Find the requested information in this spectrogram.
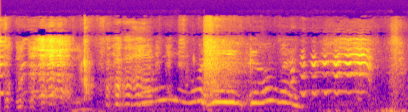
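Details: Nigerian Dwarf goat on a homestead during kidding season, with a doe giving birth. A wavering, rising-and-falling bleat runs through the middle, then a brief higher tremulous bleat, with people talking in the background.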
